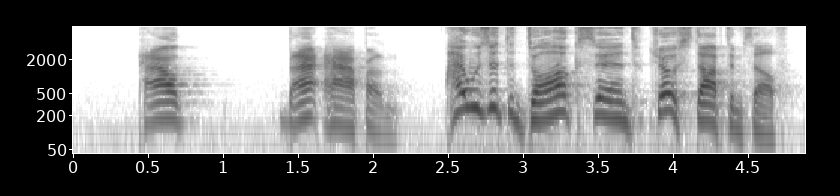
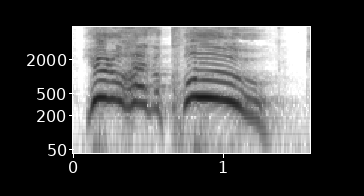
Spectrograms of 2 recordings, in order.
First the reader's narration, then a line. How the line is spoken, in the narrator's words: Joe shouted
